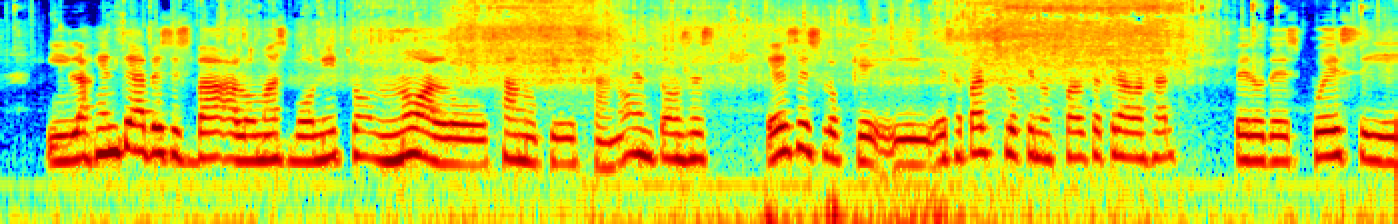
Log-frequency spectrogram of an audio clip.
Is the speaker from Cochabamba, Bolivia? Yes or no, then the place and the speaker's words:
yes; Tiquipaya, Cochabamba, Bolivia; soy del municipio de Tiquipaya, mi comunidad es Tolapuro, soy del distrito 3.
